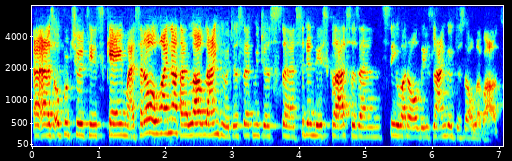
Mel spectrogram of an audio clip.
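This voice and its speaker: A woman's voice: a little high, fairly even intonation, moderate pace. Turkish-accented woman, earnest and thoughtful. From Turkey. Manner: earnest, thoughtful, with frequent restarts. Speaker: children's book author. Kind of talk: interview answers. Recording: dull lo-fi audio.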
